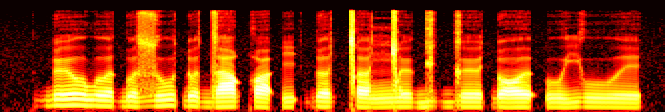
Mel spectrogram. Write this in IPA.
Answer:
ɠ ø ʊ̯ w ʊ ə̯ ɠ ʊ z u ɗ ʊ d a qʷ ɐ ʔ i ʔ ɠ ə ǀ ɐ ŋ͡ǀ ø ɡ i ɡ ø ɗ ɔ ə̯ ʔ u j u ɪ̯

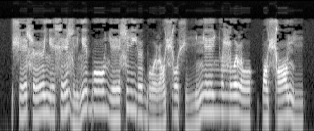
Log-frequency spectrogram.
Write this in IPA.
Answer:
ʃ e˧˥ ɬ øː˧˥ lʲ e˧ x e˧˥ ɮ i˩ lʲ e˥ b oː˥ ʎ eː˧ ɬ i˥ j ø˧ b oː˩ ɭ ɔ˩˧ ɕ o˥ ʃ iː˩˧ ɲ eː˥ ʎ ʊ˥ ɮ ʊː˥ ɭ o˥ | p ɔ˧ ɕ ɔː˧˥ ɲ i˧

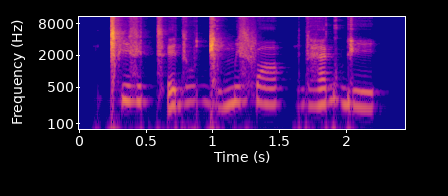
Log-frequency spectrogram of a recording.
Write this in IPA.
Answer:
ǀʰ i z i t t͡sʼ e dʱ o ɡ͡ǀ u m i z f ɑ | dʱ æ ɡ o ɡ i

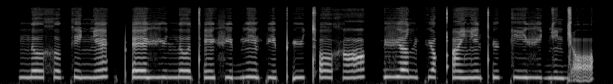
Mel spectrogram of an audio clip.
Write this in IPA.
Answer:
n ɤ x ɤ k e ɲ ɛ̃ | pʼ ɛ vʲ ʉ n ɤ tʼ ẽ fʲ e bʲ ẽ pʲ e pʼ y tʼ ɔ x ɑ̃ | vʲ ɑ n k y qʼ ẽ ʎ ẽ tʼ ʉ k i vʲ e ɟ ẽ ɟ ɑ̰

